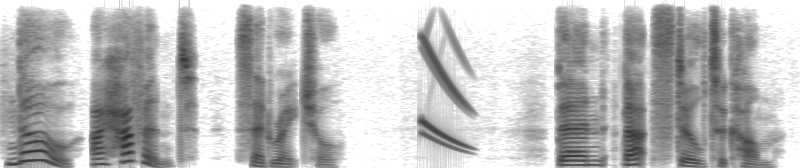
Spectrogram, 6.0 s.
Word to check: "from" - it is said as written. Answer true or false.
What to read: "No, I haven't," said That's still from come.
false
